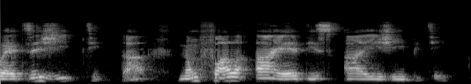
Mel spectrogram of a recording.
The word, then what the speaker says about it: Aedes aegypti: Então o A seguido de E, ele não tem uma sonoridade na palavra. Logo, é Aedes aegypti, ok? Não é Aedes aegypti, nem é Aedes aegypti. Não fala do jeito errado. Pronuncia-se Aedes aegypti, tá bom?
